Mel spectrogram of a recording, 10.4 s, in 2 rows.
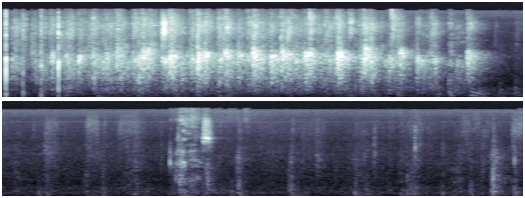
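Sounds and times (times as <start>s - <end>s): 
audience applause: 0.0s - 5.0s.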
